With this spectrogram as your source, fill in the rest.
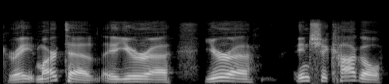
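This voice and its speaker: A middle-aged man hosting an interview, courteous and halting, with many filler sounds. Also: medium pitch, animated, vocal fry, sharp tone, no echo, highs cut off. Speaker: host.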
